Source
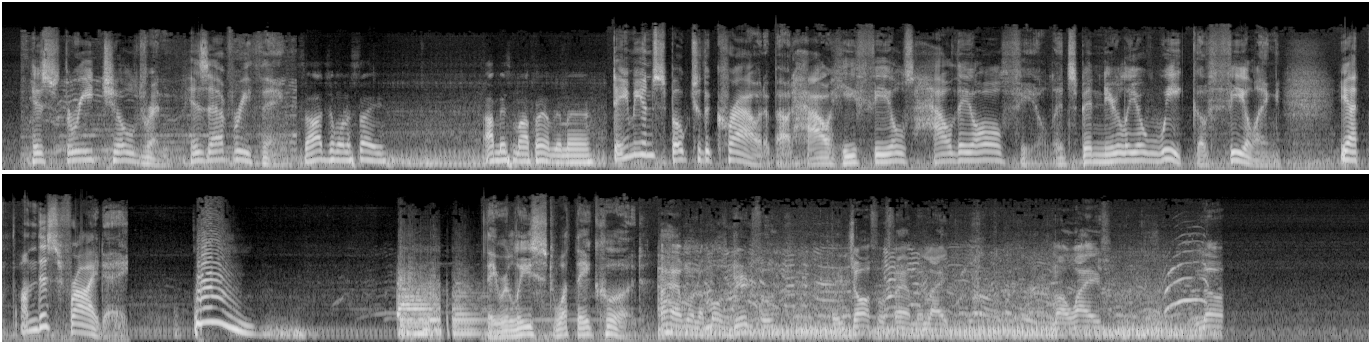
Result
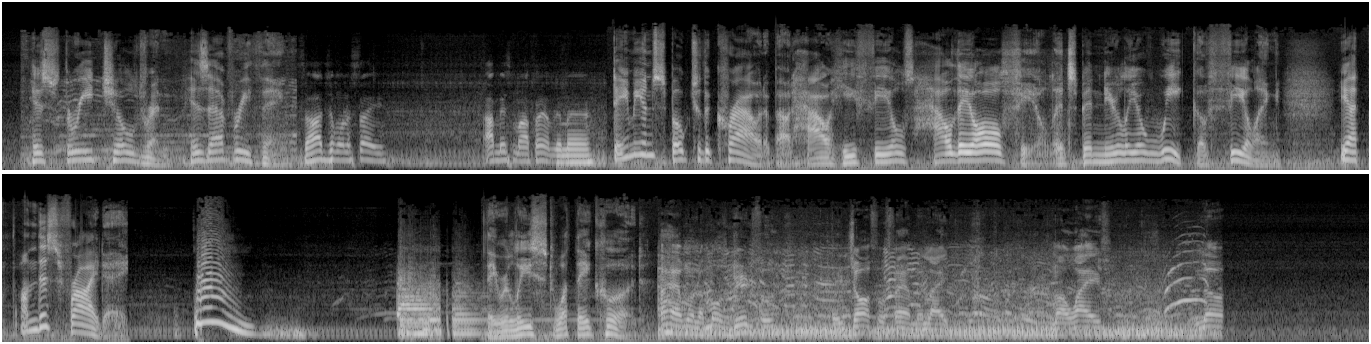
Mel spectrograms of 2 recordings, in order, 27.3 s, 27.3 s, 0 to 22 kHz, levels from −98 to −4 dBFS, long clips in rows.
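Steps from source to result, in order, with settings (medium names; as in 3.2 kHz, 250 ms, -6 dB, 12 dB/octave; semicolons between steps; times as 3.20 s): 3.30–5.55 s: bass shelf 390 Hz -11.5 dB; 9.43–10.70 s: time-frequency box 230–7900 Hz +9 dB; trim -7.5 dB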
